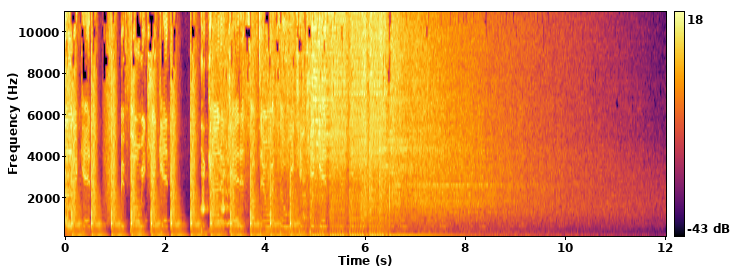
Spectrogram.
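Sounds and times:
deep sub-bass boom: 0:00.2 - 0:12.0.

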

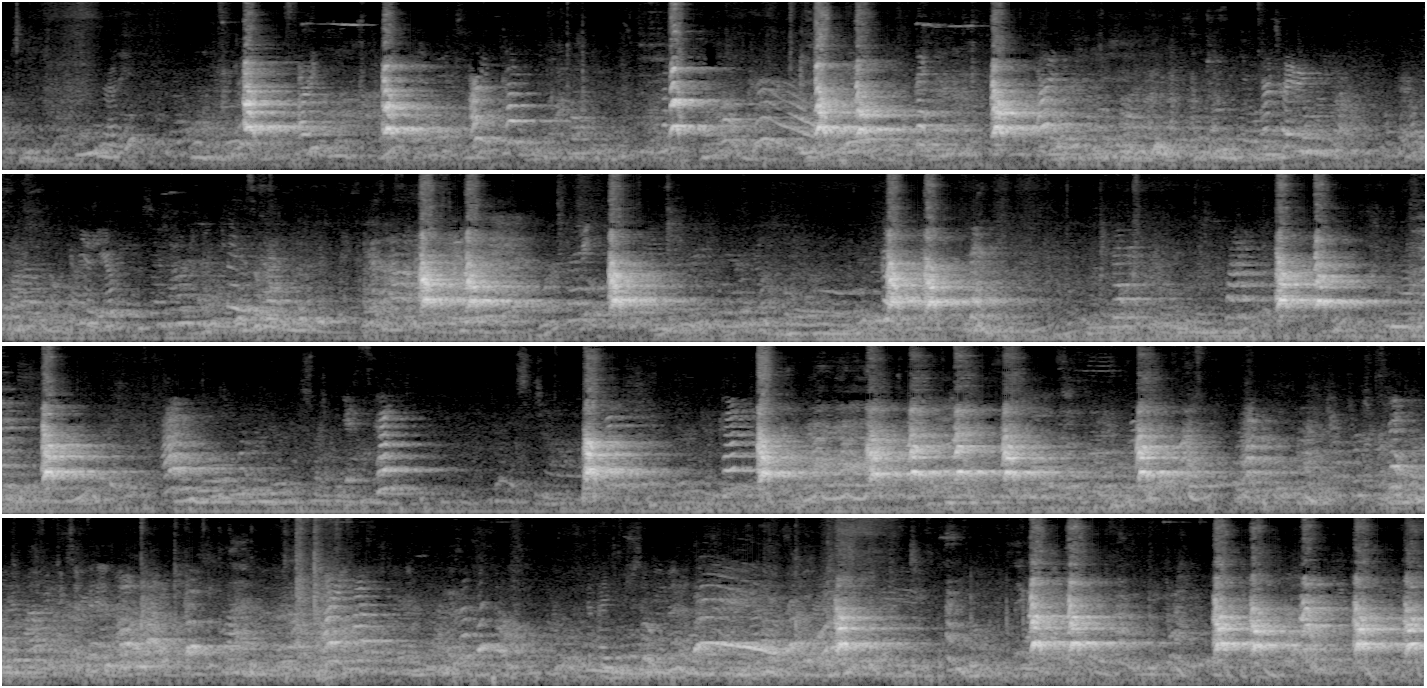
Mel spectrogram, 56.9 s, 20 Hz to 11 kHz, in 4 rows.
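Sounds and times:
dog barking: 0:02.4 - 0:03.0, 0:03.8 - 0:04.8, 0:06.7 - 0:07.2, 0:08.1 - 0:09.0, 0:09.9 - 0:10.4, 0:18.4 - 0:19.2, 0:20.3 - 0:20.8, 0:23.0 - 0:23.9, 0:27.0 - 0:27.9, 0:28.8 - 0:29.5, 0:34.3 - 0:34.9, 0:36.0 - 0:38.9, 0:39.8 - 0:40.4, 0:53.0 - 0:54.0, 0:54.8 - 0:56.9
dog barking with echo: 0:23.1 - 0:23.9, 0:27.0 - 0:27.8, 0:53.0 - 0:54.0, 0:54.8 - 0:56.9.

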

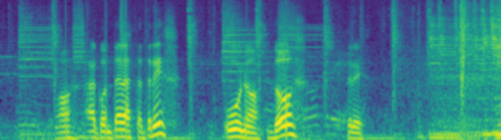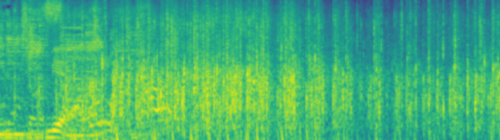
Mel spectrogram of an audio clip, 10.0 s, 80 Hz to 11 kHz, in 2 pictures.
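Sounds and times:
background music: 0:00.0 - 0:07.0
people clapping: 0:05.1 - 0:10.0.

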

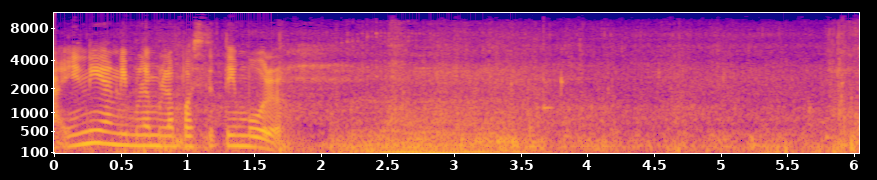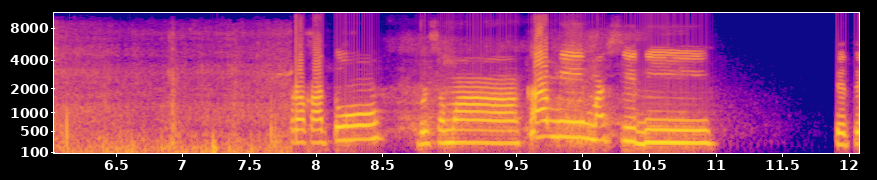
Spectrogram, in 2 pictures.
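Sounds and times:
open water washing: 0:00.0 - 0:10.9
wind buffeting microphone: 0:00.0 - 0:11.0.

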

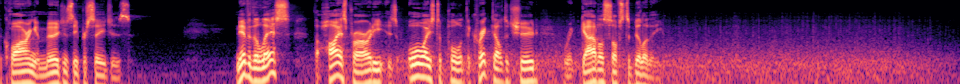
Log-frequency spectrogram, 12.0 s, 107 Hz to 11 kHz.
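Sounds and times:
rushing wind of freefall: 0:02.9 - 0:12.0.

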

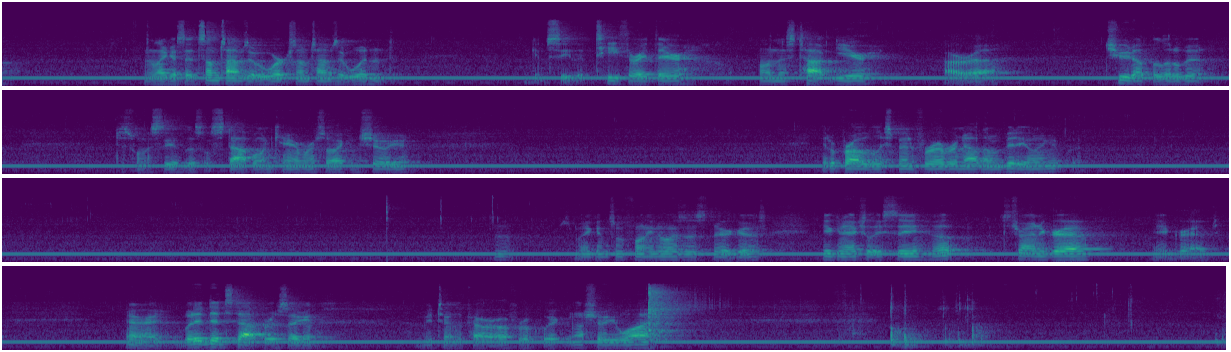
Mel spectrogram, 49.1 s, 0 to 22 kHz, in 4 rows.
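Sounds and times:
steady electrical hum: 0:00.0 - 0:49.0.

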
